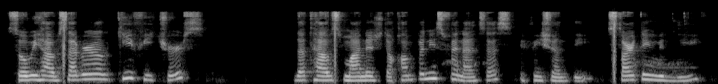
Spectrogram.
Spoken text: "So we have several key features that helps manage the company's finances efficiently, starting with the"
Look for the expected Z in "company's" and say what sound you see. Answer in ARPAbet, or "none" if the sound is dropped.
S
